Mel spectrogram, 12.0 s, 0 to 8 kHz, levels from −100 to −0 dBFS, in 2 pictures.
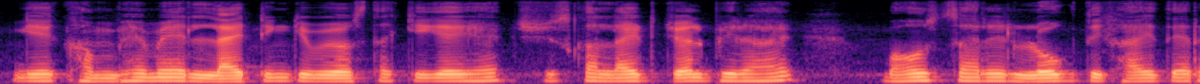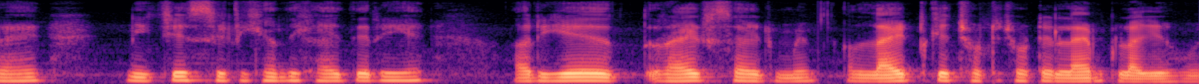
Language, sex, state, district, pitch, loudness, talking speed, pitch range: Hindi, male, Chhattisgarh, Rajnandgaon, 120 Hz, -19 LUFS, 195 wpm, 115-130 Hz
